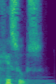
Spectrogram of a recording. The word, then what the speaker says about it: Jesús: es un nombre mexicano solo dices la J como H como con mi nombre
